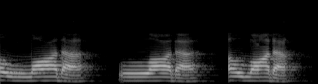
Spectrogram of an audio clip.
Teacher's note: A lot of becomes a lotta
